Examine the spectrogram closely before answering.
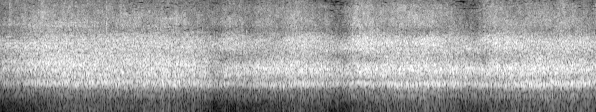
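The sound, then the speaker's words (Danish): At a Donald Trump rally, a crowd chants "lock her up" in a loud, sustained roar of massed voices. Brief, evenly spaced dips in the noise follow the beat of the chant. “der bryder publikum ud i koret igen, vi kender fra valgkampen, da Hillary Clintons navn bliver nævnt, lock her up, og han siger ingenting.”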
